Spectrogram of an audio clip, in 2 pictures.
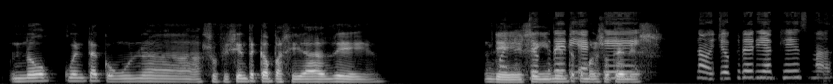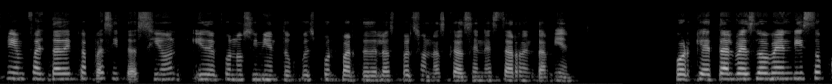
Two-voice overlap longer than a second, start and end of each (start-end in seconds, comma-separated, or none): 5.0-6.5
